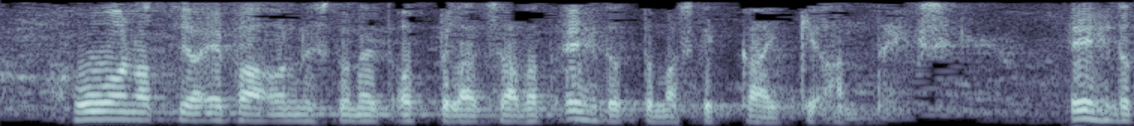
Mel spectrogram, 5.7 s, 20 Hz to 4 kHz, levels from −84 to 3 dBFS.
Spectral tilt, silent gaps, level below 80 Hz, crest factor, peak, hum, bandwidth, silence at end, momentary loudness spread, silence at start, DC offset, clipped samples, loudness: -8.5 dB/octave; none; -64 dBFS; 18 dB; 0 dBFS; none; 4 kHz; 0 s; 8 LU; 0 s; under 0.1%; under 0.1%; -17 LUFS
